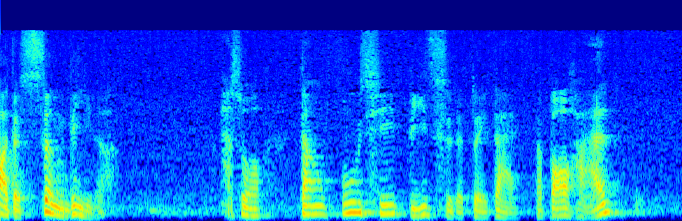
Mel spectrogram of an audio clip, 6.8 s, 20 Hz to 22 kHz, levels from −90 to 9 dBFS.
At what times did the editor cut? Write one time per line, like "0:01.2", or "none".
0:02.1
0:05.3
